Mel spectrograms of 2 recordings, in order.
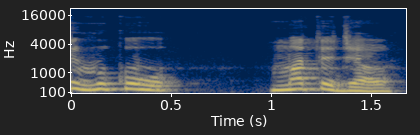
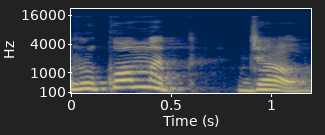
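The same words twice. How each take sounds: First: रुको, long pause, then मत जाओ together; pause after रुको. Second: रुको मत together, pause, then जाओ; pause after मत. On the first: Teacher contrasting two comma placements, pause after रुको. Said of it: "रुको के पीछे लगा दिया था". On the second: Teacher contrasting two comma placements, pause after मत. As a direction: join रुको to मत, set जाओ apart. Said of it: "उसका अर्थ होगा तुम रुको मत". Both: Shown as a demonstration.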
